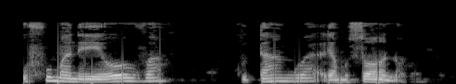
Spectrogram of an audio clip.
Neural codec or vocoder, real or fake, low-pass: none; real; 7.2 kHz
